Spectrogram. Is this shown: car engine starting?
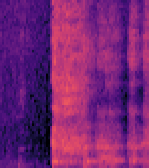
no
